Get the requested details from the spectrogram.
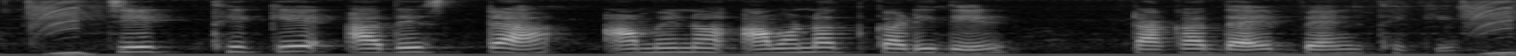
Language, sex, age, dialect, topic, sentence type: Bengali, female, 36-40, Northern/Varendri, banking, statement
